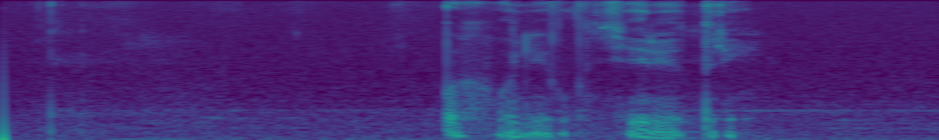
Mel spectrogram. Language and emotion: Russian, sad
